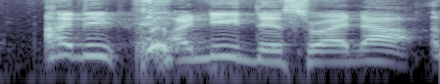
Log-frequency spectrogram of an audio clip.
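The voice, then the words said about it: Deep-voiced imitation of another person. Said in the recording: “Why does he have such a deep voice? ... This is my Michael Jordan impression ... your impressions have really fallen off”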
